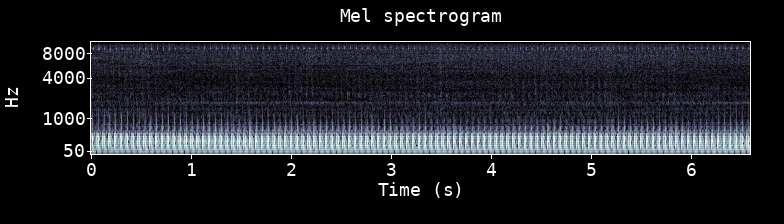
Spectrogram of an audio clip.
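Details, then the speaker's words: Kawasaki Ninja 250R rebuilt to 12.5:1 compression, 40 idle / 117.5 main jets, needles raised, stainless muffler, first startup cold: thin, weak-sounding twin idle, possibly running lean, slight oil smoke because rings haven't seated yet. "listen for how it sounds kind of weak like it's running lean and you'll see a little bit of oil smoke that's because the Rings haven't seated yet"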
